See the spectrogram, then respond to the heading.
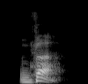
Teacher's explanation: the voiced TH is exactly the same in terms of positioning, but you just bring your voice into it. So it is pronounced like in the word the.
